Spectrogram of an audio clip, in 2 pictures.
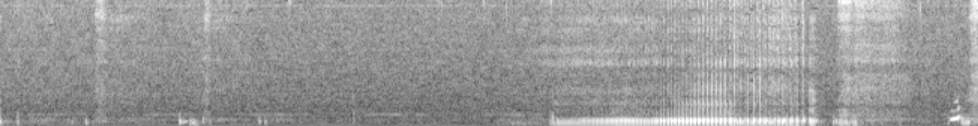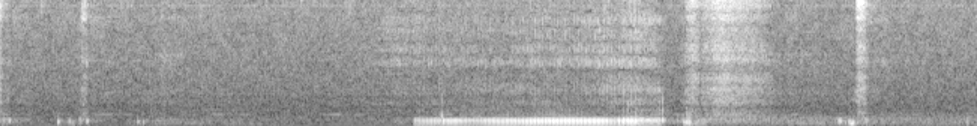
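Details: Pug dog asleep, owner thinks he is dreaming: loud rattling snores with each breath in, about every four seconds, with small snorts and clicks between; snoring in a sleeping flat-faced dog.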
